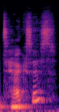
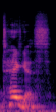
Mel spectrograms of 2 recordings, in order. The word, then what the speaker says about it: Texas: takis and they're like you mean Texas I go that's why I said Tagus Shawn looks amigos spell it and I said T e x is and then he's like he's like this man is actually saying Texas incorrectly and and she doesn't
